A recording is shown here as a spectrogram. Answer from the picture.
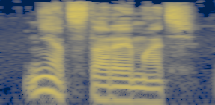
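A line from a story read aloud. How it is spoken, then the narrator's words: Even voice. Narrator (Russian): ровным голосом ответила Сьюзен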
